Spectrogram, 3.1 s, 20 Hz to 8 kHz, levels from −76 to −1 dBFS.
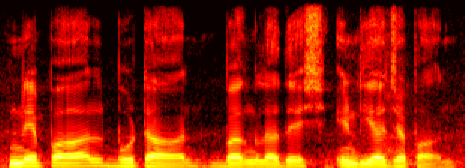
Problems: background sounds at intervals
